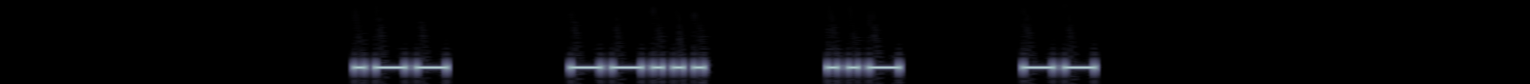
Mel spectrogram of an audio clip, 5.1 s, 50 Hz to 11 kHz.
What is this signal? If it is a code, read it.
Morse code, heard as a keyed tone, about 36 wpm, spaced as for 16 wpm, 700 Hz. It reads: W7UM
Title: USA Call Signs - 4x Character Spacing - 35wpm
